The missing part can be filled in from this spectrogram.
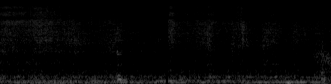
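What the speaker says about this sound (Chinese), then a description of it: "把胡萝卜炒香炒熟" Carrots stir-fried in a wok with garlic, ginger, scallion and red chili, a steady soft sizzle with faint stirring scrapes running throughout, fairly quiet and with no voice.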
